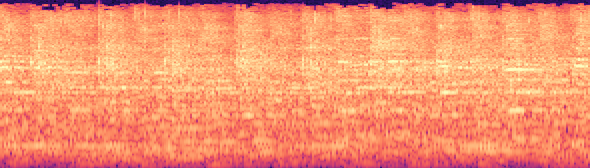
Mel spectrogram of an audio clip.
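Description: Fiddle orchestra playing a fast reel: a lead fiddle over massed fiddles with guitars, double bass and piano, and a steady tapping beat running through it.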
